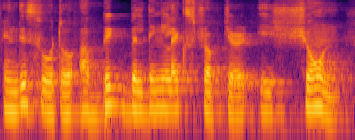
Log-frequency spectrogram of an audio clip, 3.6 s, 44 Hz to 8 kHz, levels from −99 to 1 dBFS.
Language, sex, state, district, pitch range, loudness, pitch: English, male, Assam, Kamrup Metropolitan, 125-150 Hz, -17 LUFS, 135 Hz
